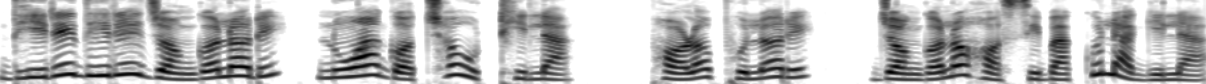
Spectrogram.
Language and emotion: Odia, neutral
